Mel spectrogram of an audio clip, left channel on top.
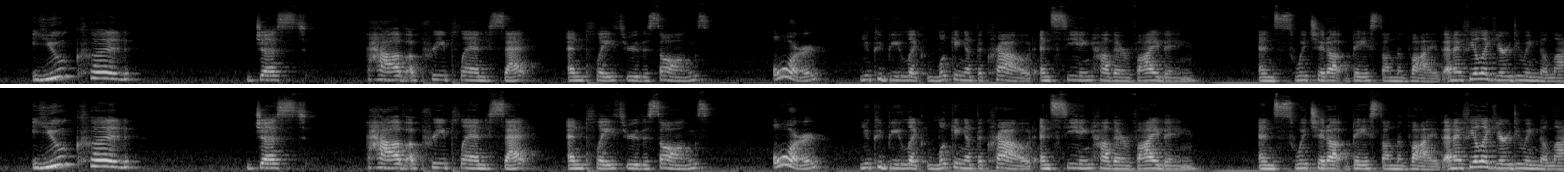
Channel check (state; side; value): quieter; left; 5.2 dB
